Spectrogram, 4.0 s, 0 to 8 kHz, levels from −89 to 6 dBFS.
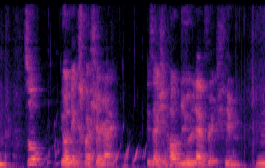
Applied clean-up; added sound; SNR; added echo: none; Water / Liquid; 18 dB; none.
